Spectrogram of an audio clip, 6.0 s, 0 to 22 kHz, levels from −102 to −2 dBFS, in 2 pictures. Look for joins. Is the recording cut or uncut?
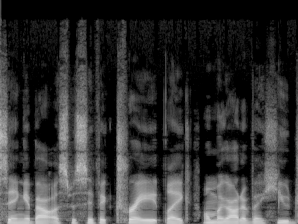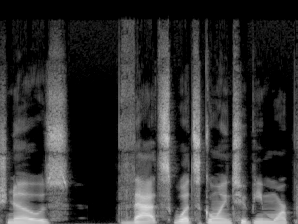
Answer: cut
